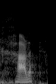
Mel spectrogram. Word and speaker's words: heart: La letra semiclave H, porque es fácil, pero fijaos que no se dice heart, sino heart. ¿Cómo es limpiando las gafas? Heart. La letra clave R, heart.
